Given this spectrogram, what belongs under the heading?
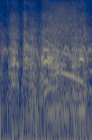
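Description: An angry goose gives a short, harsh honk up close, one brief burst of agitated calling while attacking a cow.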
